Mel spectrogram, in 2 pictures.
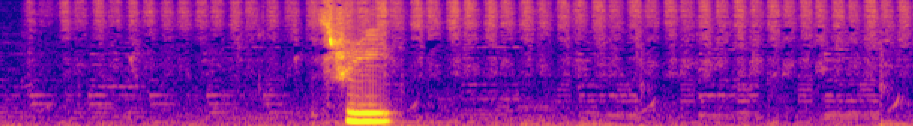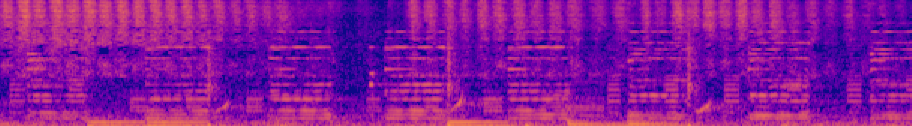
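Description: Felt-tip marker scratching back and forth on paper in quick strokes as a number is coloured in, faint under soft background music. A short spoken word cuts in about two seconds in.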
